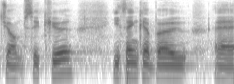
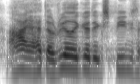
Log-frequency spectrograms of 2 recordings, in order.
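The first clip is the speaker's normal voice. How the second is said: loud, higher mock interview answer; acting himself interviewed; 6 semitones higher, 16 dB louder than usual. Fighter acting out his answer for a translator, loud and higher. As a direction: give a mock post-fight answer, raised voice. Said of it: "Like, I'm gonna say".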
